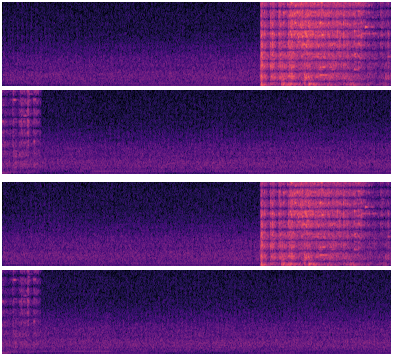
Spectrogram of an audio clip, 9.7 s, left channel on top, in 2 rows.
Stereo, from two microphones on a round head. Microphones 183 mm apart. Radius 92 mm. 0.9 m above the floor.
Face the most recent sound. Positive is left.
turn(degrees=10)  # may be behind; listen again after turning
